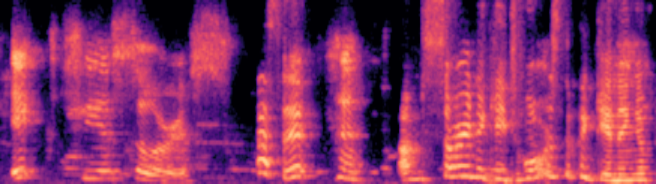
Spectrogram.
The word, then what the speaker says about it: ichthyosaurus: ixyosaurus it's really hard isn't it yeah it's ixyosaurus that's it i'm sorry nikki what was the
